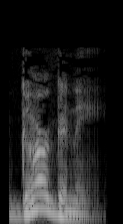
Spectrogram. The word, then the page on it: garganey: British English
